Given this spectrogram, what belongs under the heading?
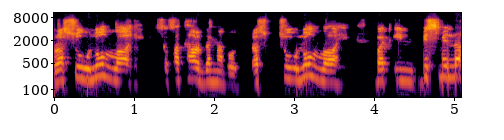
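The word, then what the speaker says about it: بسم الله: But in Bismillah, how do we say? Bismillah. We don't make Bismillah.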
